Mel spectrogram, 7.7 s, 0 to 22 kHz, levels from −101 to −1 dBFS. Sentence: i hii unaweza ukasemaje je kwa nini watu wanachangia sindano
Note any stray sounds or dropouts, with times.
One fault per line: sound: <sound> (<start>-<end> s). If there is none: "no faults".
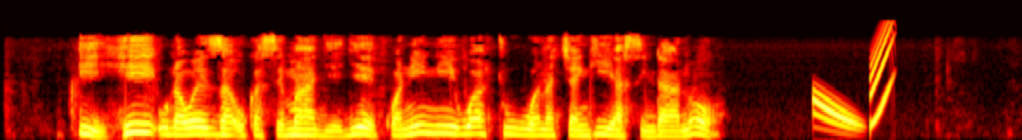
sound: chirp (6.1-6.7 s)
